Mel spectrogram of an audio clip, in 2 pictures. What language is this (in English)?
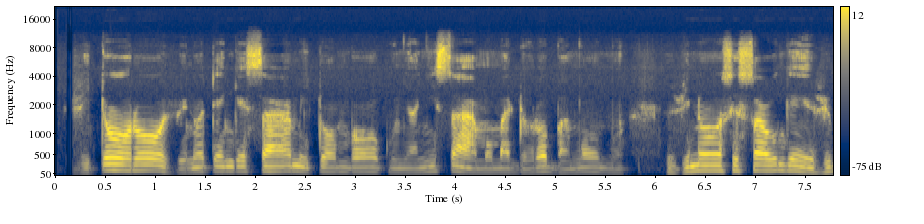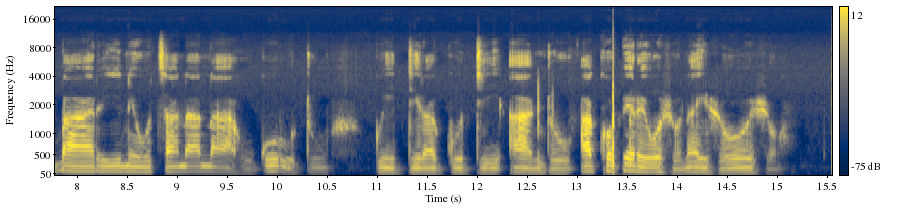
Ndau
